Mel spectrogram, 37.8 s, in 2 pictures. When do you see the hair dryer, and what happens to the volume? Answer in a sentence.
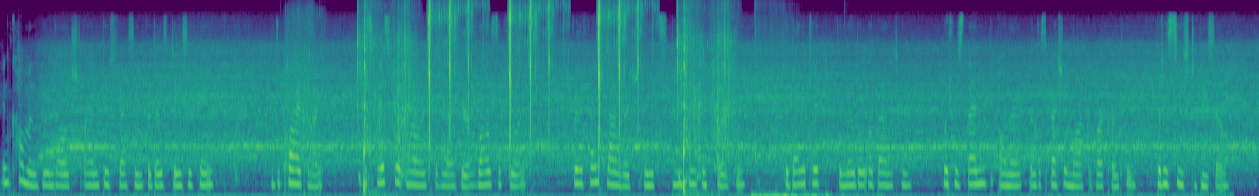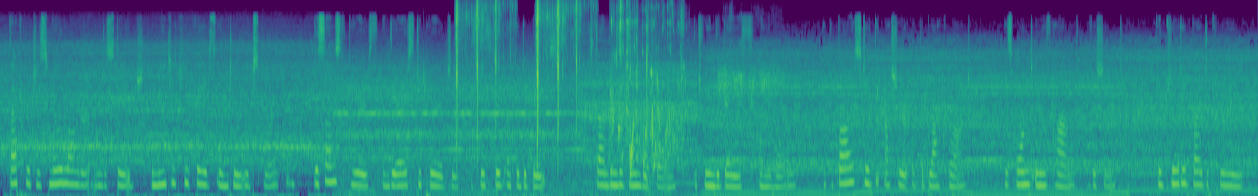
The hair dryer can be heard from 0.0 to 37.7 s, at a steady volume.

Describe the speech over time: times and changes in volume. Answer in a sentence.
The talking can be heard from 0.0 to 37.6 s, at a steady volume.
